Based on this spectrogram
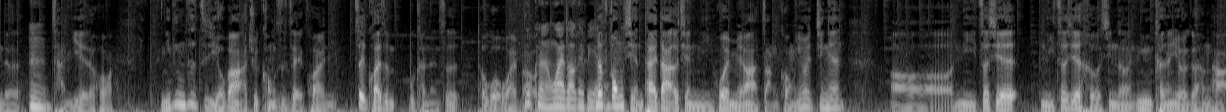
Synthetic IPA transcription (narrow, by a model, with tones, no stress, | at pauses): d̪ə˨˥˩ʈ͡ʂʰa̰˨˩njɛ˥˩d̪ə˩xwa̰˥˩ni˨i˧˥t̪i˥˧ŋt͡sɹ̩˥˧t͡s̩˥˩t͡ɕi˨˩jo˨˩ʊpa˥˩nfa̰˨˩t͡ɕʰy˥˧kʰɔ˥˧ŋt͡sɹ̩˥˧t͡sɤ˥˧i˨˩kʰwa˥˩ɪni˨˩t͡sɤ˥˧i˧kʰwa˥˧ɪʂ̬̩˥˧pu˥˩kʰɤ˨˩nə˧˦ŋʂɻ̩˥˩ | t̪ʰo˥˧ʊkwɔ˥˧wa˥˩ɪpjɑ̰˥u˥˦kʰə˨˩nə˧˦ŋwa˥˧ɪpjɑ˥ʊke˨˦jna˥˧fo˥ŋɕjɛ˨˩nt̪ʰa˥˧ɪt̪a˥˩˨ə˞˧˥t͡ɕʰjɛ˨˩ni˨˩xwe˥˩ɪme˧˥ɪpa˥˩fa˨˩ʈ͡ʂɑ̰˨˩ŋkʰɔ˥˧˨ŋi˥nwe˥˩ɪt͡ɕi˥nt̪ʰjɛ˥n | ə̰˨˩ni˨˩t͡sɤ˥˩ɕjɛ˦˥ | ni˨˩t͡sɤ˥˩ɕ̬jɛ˦˥xɤ˧˦ɕi˧˦nd̪ə˨˥˩ni˨˦kʰə˨˩nə˧˦ŋjo˨˩ʊi˧ɡə˧xə˧˦nxɑ˨˦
